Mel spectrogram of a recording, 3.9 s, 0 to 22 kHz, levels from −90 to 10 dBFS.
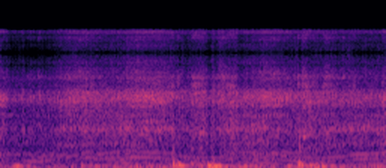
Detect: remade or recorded recorded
